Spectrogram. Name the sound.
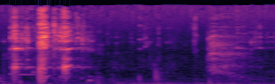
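glasses clinking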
